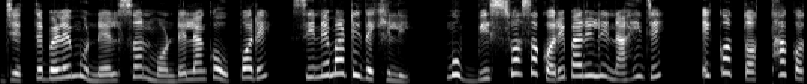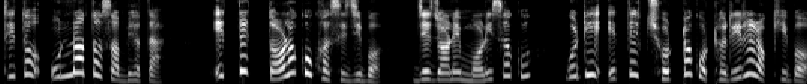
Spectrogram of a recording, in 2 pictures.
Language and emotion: Odia, disgusted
